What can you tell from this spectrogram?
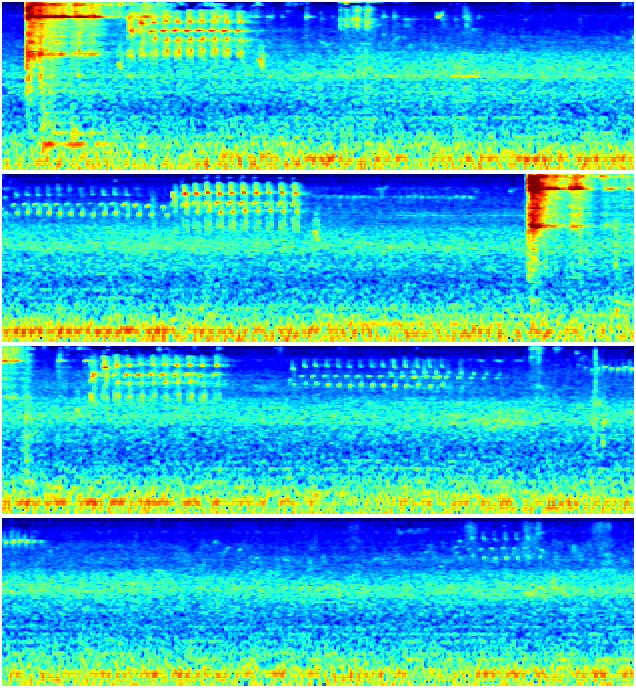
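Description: Two putts hitting a Dynamic Discs basket's galvanized chains: a sharp metal clash at the very start and a louder one about halfway through, each followed by a second or two of chains jingling. Birds chirp faintly in between over a steady low hum.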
